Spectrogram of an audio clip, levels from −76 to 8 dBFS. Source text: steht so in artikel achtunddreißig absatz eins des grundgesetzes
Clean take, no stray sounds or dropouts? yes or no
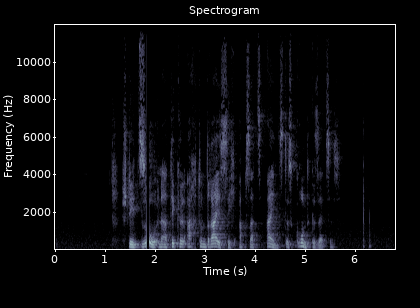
no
